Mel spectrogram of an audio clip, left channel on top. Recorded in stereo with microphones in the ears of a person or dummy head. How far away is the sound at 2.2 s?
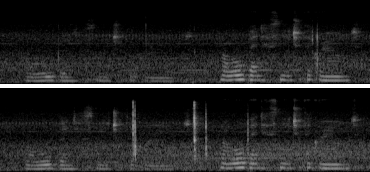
About 0.7 m.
